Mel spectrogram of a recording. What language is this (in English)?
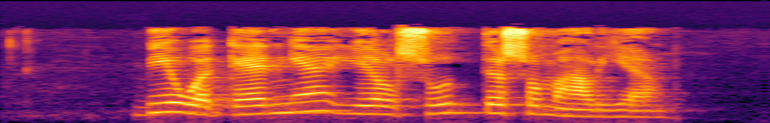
Catalan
